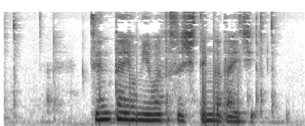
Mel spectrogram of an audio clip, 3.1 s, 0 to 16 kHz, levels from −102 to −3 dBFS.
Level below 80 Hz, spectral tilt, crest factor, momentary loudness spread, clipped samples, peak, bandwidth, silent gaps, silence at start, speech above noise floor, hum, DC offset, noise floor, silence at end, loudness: -52 dBFS; -4.5 dB/octave; 16 dB; 13 LU; under 0.1%; -8 dBFS; 11.5 kHz; none; 0.15 s; 33 dB; none; under 0.1%; -54 dBFS; 0.3 s; -22 LUFS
